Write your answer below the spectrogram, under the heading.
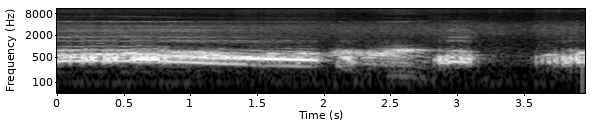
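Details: Deep drawn-out coo from a kept puter pelung dove slides slightly downward for two seconds, then breaks into shorter rounded coos after a short silence.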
